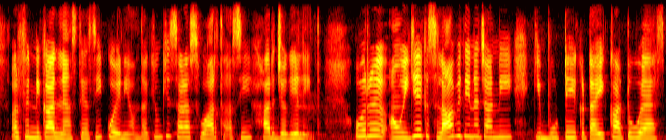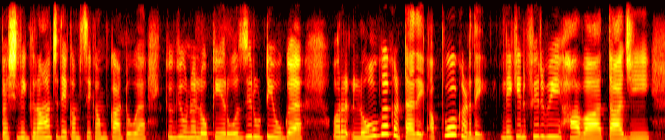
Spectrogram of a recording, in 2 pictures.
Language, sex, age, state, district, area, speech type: Dogri, female, 30-45, Jammu and Kashmir, Udhampur, urban, spontaneous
